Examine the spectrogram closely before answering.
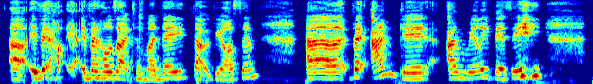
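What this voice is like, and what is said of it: Slightly hoarse, fading voice. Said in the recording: “I don't know if anyone can notice, but I feel like I'm losing my voice a bit”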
